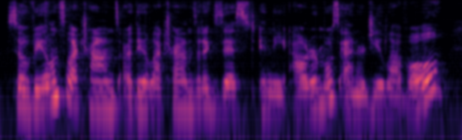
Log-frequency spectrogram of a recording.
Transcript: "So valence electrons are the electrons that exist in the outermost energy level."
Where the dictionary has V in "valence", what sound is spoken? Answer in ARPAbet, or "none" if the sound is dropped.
V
